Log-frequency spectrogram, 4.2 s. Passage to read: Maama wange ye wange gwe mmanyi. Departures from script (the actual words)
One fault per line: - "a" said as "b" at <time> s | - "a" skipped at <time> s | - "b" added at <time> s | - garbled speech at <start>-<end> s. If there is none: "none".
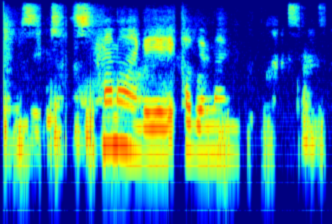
- "wange" said as "yekka" at 2.1 s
